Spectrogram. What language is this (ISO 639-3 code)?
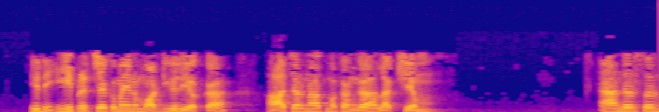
tel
